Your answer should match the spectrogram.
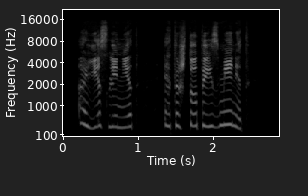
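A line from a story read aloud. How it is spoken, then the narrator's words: Squeaked. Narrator (Russian): пискнула Элоиза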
